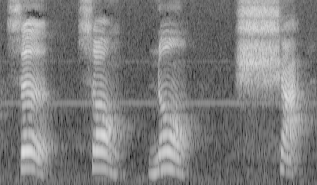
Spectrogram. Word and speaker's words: chats: Dibacanya ce sont nos chats. Jadi C sama H itu dibacanya sh seperti huruf shod kalau bahasa Arab.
